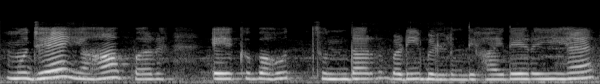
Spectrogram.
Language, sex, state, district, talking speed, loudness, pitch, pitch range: Hindi, female, Uttar Pradesh, Saharanpur, 120 wpm, -16 LUFS, 255 Hz, 245-275 Hz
